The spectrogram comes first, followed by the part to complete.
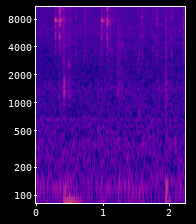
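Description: A few faint clicks from a computer keyboard and mouse, with a low thump about half a second in.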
